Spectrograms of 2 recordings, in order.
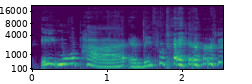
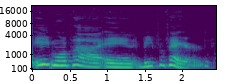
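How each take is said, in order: First: Playful, louder and slowed down; best friend's teasing tip, slow and loud; best friend's advice. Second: Said in the usual way. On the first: Acted. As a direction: deliver it as the cheeky best friend, slowly. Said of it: "Best friend, what message do you have".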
